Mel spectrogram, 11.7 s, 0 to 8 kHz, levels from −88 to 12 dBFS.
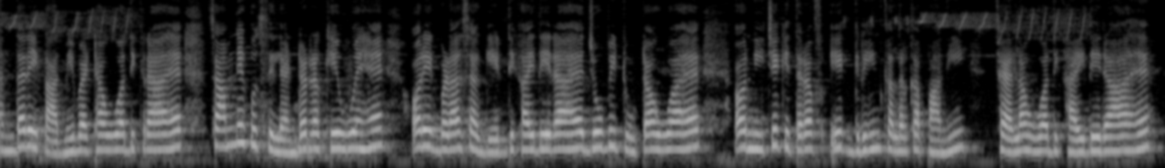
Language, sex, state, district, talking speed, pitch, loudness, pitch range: Hindi, female, Chhattisgarh, Balrampur, 225 wpm, 235 Hz, -24 LUFS, 220-255 Hz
